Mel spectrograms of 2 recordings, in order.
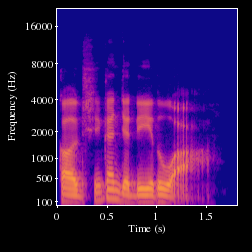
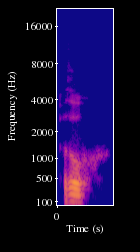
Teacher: Jadi bacanya adalah, kalau di sini kan jadi ruah. Sebenarnya bacanya ruh, tapi karena dia bentuk, akhiran daripada he, het, ayin, maka dia pengen ada a-nya, jadi ruah gitu ya. Jadi seperti ini kan, bacanya itu kan ruh gitu ya, kemudian berubah menjadi ruah, begitu kurang lebih ya.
